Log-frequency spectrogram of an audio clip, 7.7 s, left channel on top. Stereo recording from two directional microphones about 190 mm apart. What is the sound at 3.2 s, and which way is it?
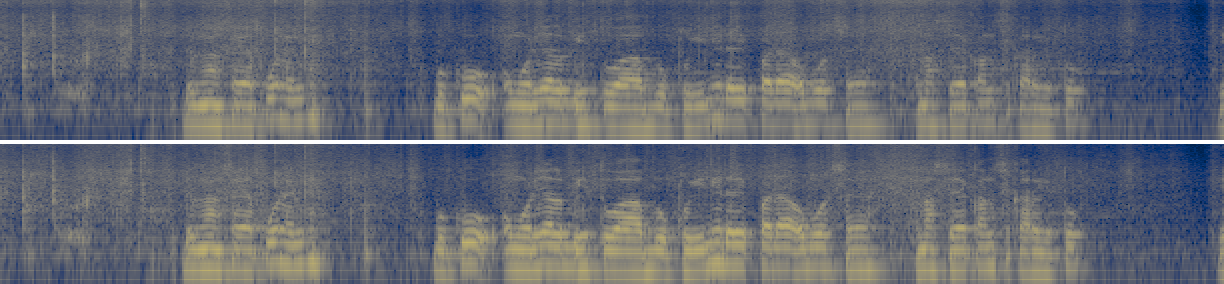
Speech, 30° right (ahead or behind).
